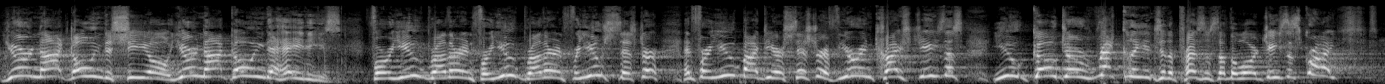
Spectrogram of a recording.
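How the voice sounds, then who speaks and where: A fervent sermon rings through a church sanctuary from a pastor whose voice is strikingly high-pitched. His teaching runs calm and fast until he slows down to shout the important lines, with long reverb trailing from the hall.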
